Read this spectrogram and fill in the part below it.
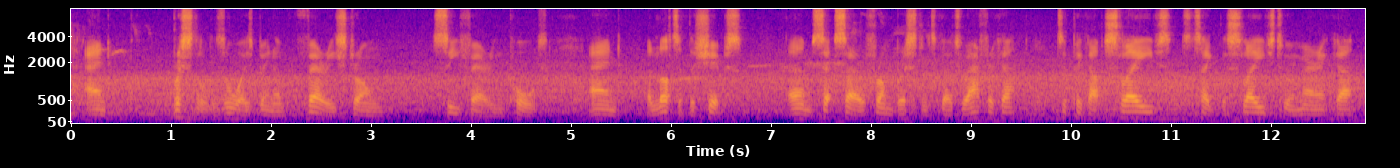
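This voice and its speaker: Long pauses turn up frequently. Between them, the delivery keeps a moderate pace. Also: man. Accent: southern English. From southeast England, Essex. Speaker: retired professor. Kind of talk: interview. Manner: hesitant with fillers.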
